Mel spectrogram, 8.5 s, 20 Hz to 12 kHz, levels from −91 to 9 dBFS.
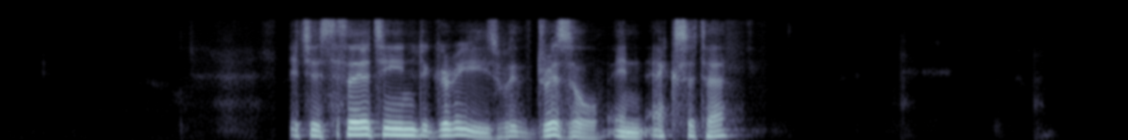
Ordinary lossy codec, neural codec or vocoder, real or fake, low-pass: none; codec, 16 kHz, 0.8 kbps, ZipCodec; fake; 7.2 kHz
